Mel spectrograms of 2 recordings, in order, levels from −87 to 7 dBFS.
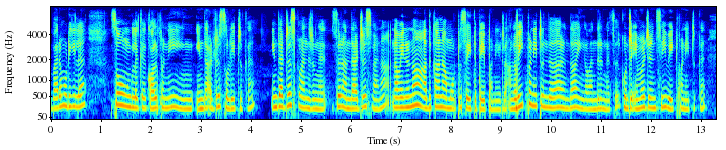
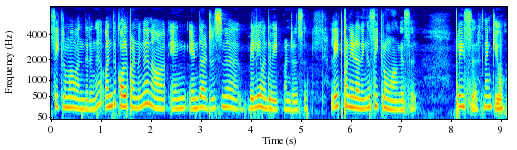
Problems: none marked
